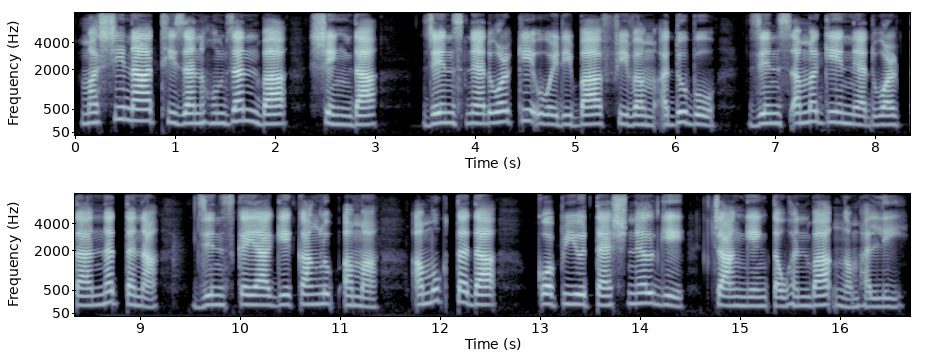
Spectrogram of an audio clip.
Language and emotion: Manipuri, neutral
